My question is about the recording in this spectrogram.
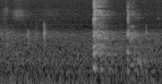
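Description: A person coughs sharply once a little past halfway, then gives a weaker second cough or throat-clear shortly after, over a low hum of hall noise.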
